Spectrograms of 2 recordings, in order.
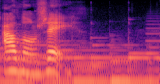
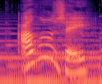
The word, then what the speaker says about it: allonger: Today, let's talk about allonger. Allonger means to elongate, and it is spelled A-L-L-O-N-G-E with an accent.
